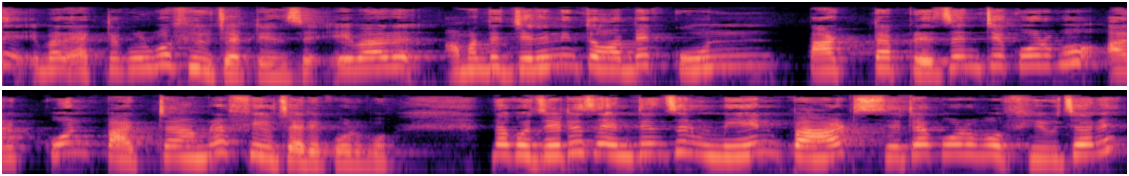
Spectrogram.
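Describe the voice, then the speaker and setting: A woman from teaching an exam-prep grammar lesson, patient and step by step, asking her students questions as she goes. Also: sits high.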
